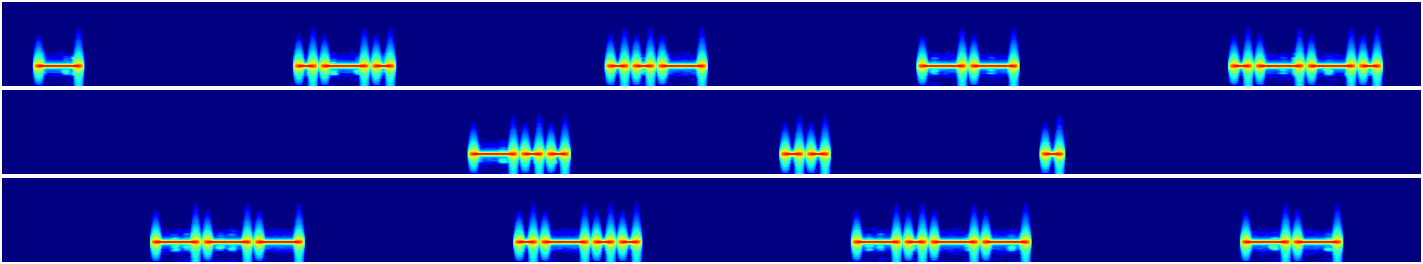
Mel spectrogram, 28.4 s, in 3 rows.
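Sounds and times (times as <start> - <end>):
morse code beeps: 0.3 - 0.5, 2.0 - 2.5, 4.2 - 4.7, 6.2 - 6.8, 8.3 - 9.2, 12.6 - 13.2, 14.7 - 15.0, 20.0 - 21.0, 22.4 - 23.2, 24.6 - 25.8, 27.2 - 27.8.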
